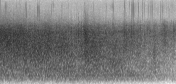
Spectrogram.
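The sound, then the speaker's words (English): An explosion of the robot character Heck Gently sounds as a loud, dense roar of noise that holds steady for about two seconds before tapering off slightly at the end, with no voices. “Heck exploded!”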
